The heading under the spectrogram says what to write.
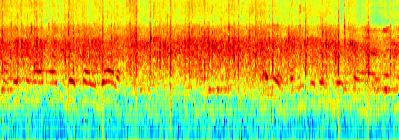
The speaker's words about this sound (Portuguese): eu queria pedir uma salva de palmas a ela. Muito obrigado.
